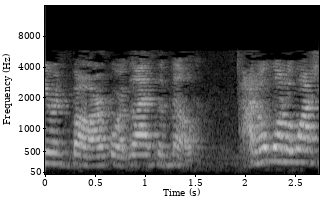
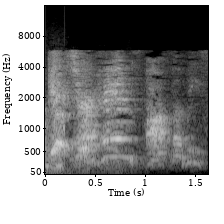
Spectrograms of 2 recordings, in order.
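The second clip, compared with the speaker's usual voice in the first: louder, higher shout to back off; indignant shout; 6 semitones higher, 5 dB louder than usual. Acted. Betty ordering a tipsy man to let go, angry. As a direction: shove him away with your voice.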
